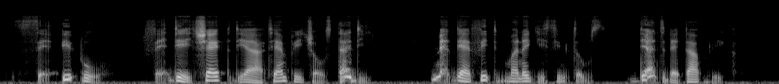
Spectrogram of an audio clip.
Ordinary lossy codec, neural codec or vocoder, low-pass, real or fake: none; autoencoder, 22.05 kHz, a latent of 192 numbers a frame, VITS, trained on many speakers; 9.9 kHz; fake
